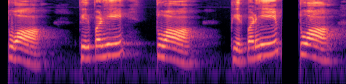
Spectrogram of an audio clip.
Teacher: اسے شیطانو نہیں پڑھنا، توا کی جگہ پر تا کی آواز نہیں آنی چاہیے، توا کو موٹا پڑھنا ہے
